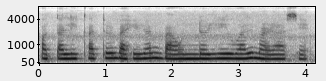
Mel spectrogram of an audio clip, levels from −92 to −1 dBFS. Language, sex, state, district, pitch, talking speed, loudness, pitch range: Assamese, female, Assam, Sonitpur, 245 Hz, 85 wpm, -12 LUFS, 240-255 Hz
